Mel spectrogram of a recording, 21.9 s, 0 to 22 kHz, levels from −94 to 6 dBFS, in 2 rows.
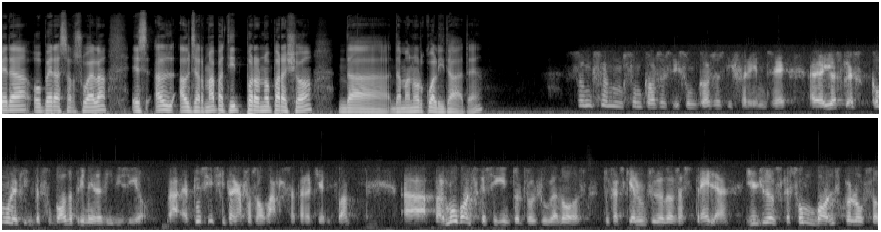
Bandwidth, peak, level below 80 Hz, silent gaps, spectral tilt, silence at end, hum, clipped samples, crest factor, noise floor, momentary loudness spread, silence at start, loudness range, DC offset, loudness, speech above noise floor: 13.5 kHz; -2 dBFS; -44 dBFS; none; -6 dB/octave; 0 s; none; under 0.1%; 22 dB; -57 dBFS; 13 LU; 0 s; 8 LU; under 0.1%; -24 LUFS; 34 dB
